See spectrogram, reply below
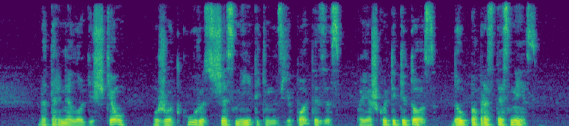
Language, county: Lithuanian, Marijampolė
